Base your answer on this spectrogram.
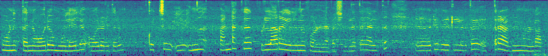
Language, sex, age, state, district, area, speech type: Malayalam, female, 18-30, Kerala, Kollam, rural, spontaneous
